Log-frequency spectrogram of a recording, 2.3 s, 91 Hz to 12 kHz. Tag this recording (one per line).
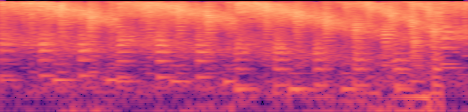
102
acid
bpm
club
dance
delay
dub
dub-step
electro
house
loop
minimal
rave
techno
trance
tunes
